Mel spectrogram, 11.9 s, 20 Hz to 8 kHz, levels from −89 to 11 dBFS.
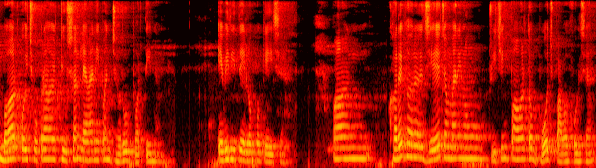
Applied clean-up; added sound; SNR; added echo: none; none; none; none.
